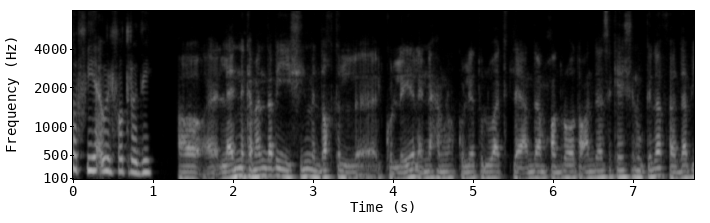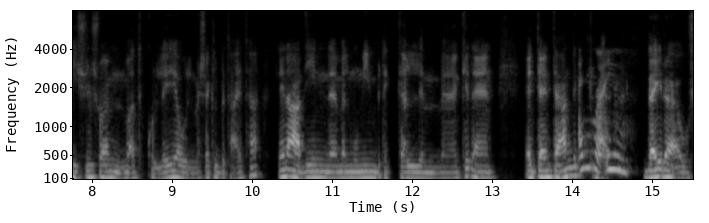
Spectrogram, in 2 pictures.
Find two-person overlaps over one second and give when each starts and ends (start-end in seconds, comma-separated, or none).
none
